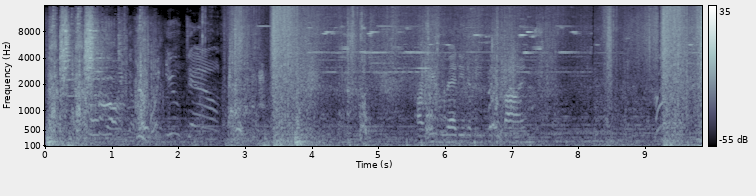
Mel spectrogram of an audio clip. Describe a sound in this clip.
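A woman shouts threateningly.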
